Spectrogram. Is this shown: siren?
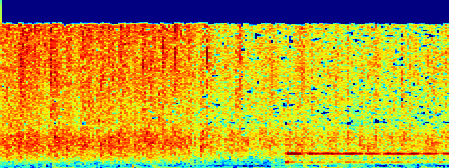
no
